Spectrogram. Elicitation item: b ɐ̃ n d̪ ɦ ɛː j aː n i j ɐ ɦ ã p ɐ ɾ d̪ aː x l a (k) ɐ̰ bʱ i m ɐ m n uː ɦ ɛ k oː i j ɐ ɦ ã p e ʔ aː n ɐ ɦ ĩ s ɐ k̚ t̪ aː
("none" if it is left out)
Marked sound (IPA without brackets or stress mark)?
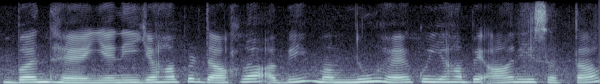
ʔ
